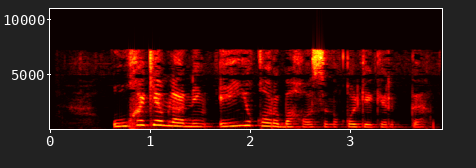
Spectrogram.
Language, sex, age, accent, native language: Uzbek, female, 18-24, Qoraqalpog'iston, Uzbek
